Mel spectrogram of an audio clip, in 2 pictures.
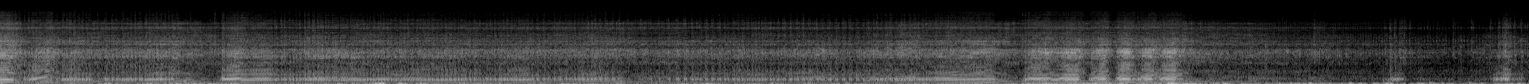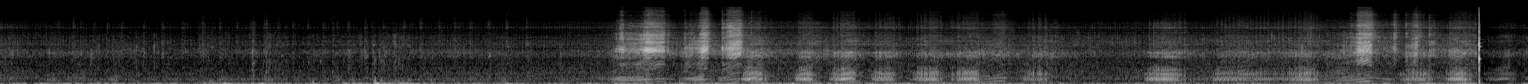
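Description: KTM EXC enduro motorcycle engine running under the rider, held steady and then revved up about ten seconds in, after which it runs lower and uneven on the throttle. Sharp clattering knocks come from the bike over the rough trail, loudest about two-thirds of the way through and again near the end.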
